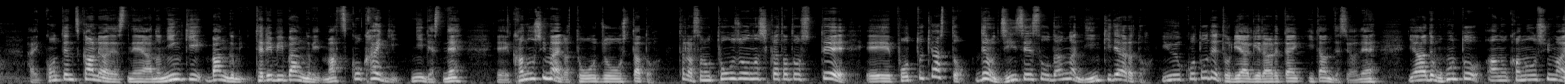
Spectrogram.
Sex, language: male, Japanese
